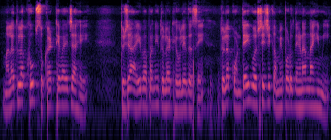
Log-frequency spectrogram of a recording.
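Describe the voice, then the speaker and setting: A man voicing a gentle, devoted young rickshaw driver who talks in an earnest, reassuring, fond way. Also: fairly high pitch, fairly even intonation, brisk, a little hiss or hum, close to an everyday voice.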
